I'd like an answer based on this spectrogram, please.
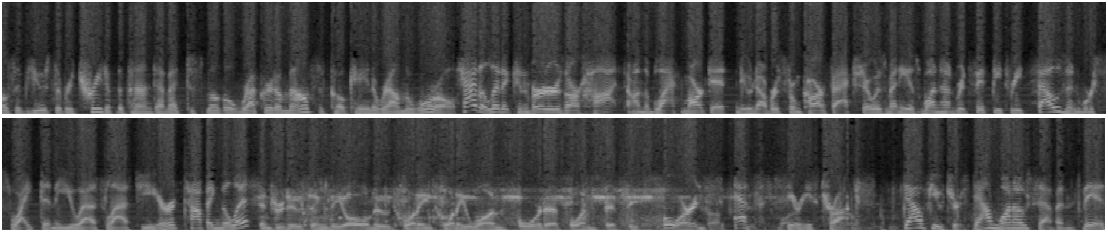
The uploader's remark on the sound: During open phones.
